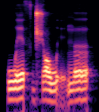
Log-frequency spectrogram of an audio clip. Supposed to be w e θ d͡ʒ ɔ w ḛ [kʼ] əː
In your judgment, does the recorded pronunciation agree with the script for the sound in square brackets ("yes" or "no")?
no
